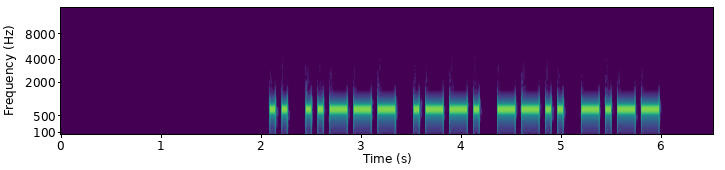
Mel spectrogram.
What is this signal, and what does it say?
Morse code, heard as a keyed tone, about 20 wpm, 700 Hz. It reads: I2PZY
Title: DXCC-100 Call Signs - 5 Characters - 20wpm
